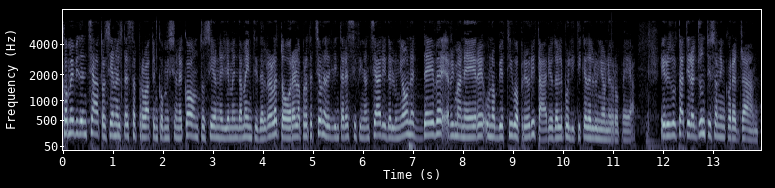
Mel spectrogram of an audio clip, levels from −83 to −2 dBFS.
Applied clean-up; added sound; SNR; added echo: none; none; none; none.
